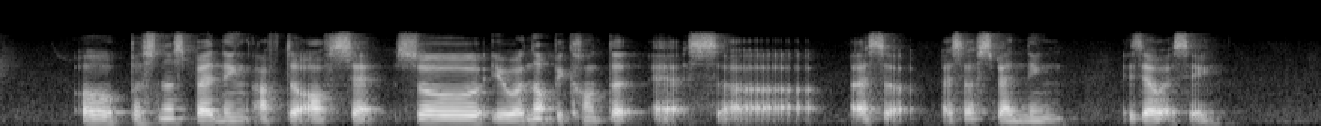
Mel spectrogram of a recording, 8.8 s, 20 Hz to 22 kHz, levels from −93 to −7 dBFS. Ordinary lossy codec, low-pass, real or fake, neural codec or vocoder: none; 7.2 kHz; real; none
